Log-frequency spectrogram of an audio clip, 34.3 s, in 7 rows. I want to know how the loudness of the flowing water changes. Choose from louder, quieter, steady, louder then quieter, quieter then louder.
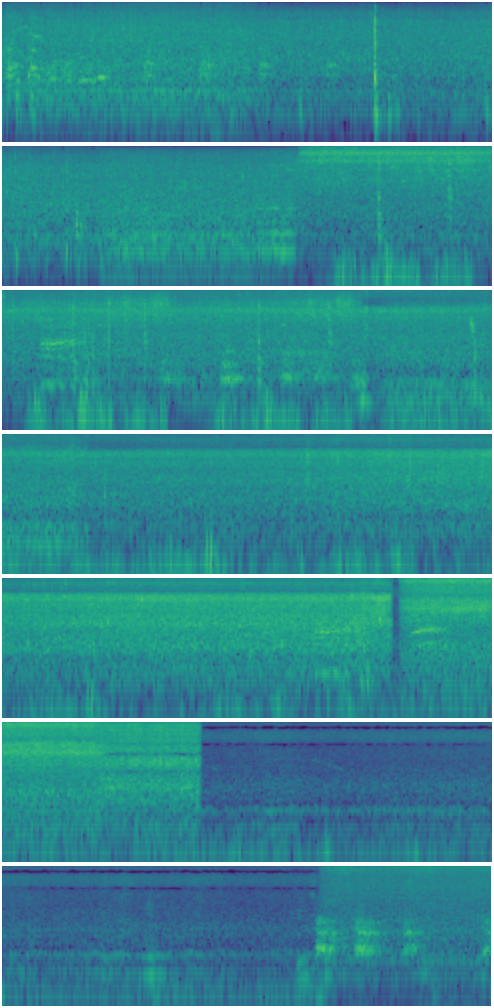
louder.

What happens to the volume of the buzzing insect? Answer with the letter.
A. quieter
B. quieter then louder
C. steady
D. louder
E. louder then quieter
A.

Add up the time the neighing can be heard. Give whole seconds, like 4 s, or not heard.
2 s.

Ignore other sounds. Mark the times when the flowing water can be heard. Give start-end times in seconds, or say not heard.
0.0-26.5.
